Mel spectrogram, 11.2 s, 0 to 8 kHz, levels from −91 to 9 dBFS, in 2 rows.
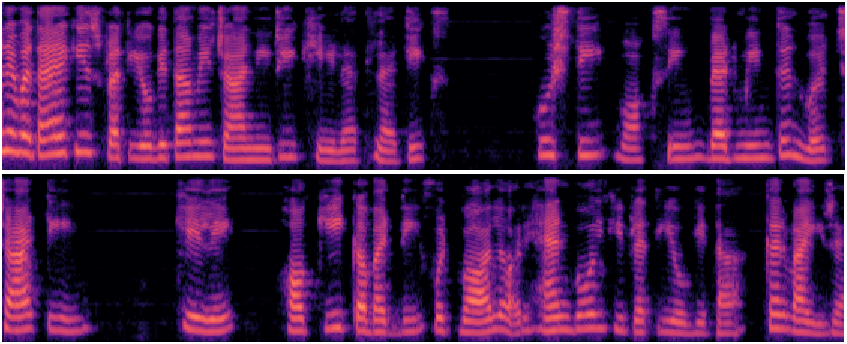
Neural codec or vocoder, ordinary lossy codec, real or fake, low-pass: vocoder, 22.05 kHz, 80 mel bands, HiFi-GAN; none; fake; 7.2 kHz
